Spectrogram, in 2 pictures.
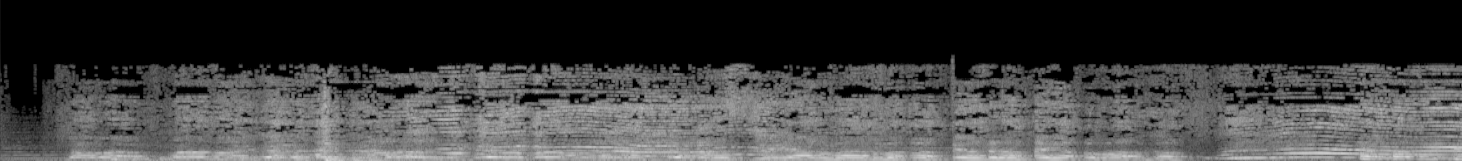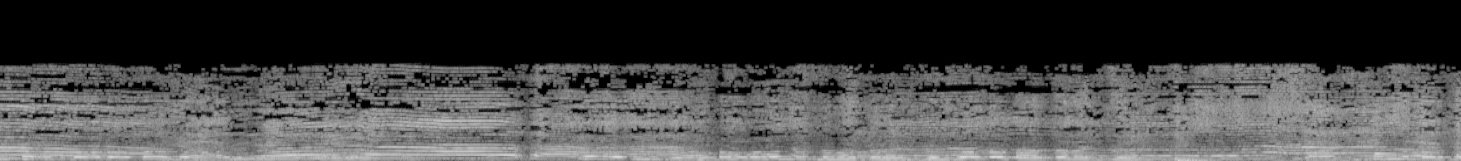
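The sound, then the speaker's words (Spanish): A little girl of just over two years cries and sobs loudly while her father's anguished, wailing voice laments alongside, their voices overlapping almost without pause, emotional throughout, as father and daughter are reunited after eight days apart following an earthquake. “La verdad que rompe el alma escuchar el lamento del padre y el llanto de la pequeña, de, poco más de dos años, que, que, han estado separados ocho largos días, con mucha incertidumbre además.”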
